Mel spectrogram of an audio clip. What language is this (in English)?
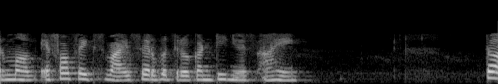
Marathi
